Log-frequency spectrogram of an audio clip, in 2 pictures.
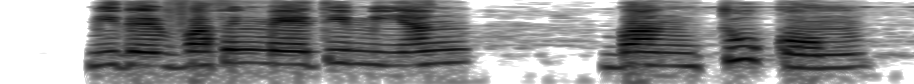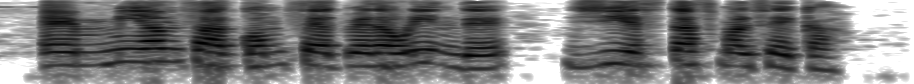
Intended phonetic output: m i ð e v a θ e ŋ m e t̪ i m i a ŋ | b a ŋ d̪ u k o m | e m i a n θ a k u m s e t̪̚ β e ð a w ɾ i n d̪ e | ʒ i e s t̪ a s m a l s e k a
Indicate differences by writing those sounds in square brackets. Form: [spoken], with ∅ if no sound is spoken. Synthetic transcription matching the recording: m i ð e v a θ e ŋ m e t̪ i m i a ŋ | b a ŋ [t̪] u k o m | e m i a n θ a k [o] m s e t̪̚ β e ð a w ɾ i n d̪ e | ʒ i e s t̪ a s m a l s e k a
